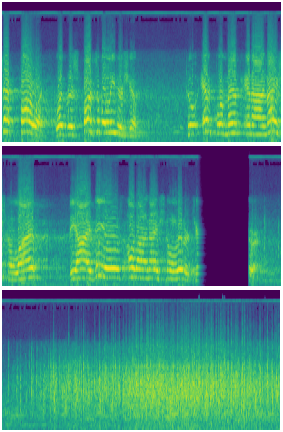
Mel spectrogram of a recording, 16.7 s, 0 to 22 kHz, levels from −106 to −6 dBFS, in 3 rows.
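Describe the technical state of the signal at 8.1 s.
At 8.1 s the signal is intact, with no dropout, distortion, glitch or other fault to be heard.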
